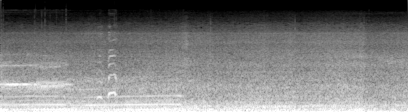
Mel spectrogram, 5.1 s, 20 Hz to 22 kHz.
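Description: BMW 135i's turbocharged 3.0-litre straight-six running hard under load, heard from inside the cabin over heavy road and wind noise. Its pitch drops about a second in and runs steady and lower after that.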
